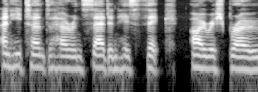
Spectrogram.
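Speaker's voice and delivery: usual speaking voice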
